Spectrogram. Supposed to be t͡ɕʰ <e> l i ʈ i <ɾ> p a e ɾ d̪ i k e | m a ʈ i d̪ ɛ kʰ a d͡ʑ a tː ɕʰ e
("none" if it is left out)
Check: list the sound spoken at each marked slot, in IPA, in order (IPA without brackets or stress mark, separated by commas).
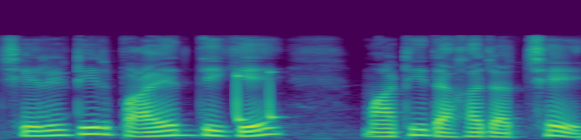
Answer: e, ɾ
